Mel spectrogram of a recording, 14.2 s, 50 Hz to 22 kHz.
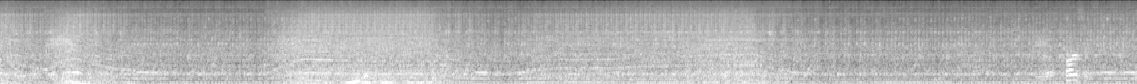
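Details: Yamaha 9.9 four-stroke outboard, hard starting from a weak electric choke, fitted with a manual choke knob and started on choke: engine catches, revs briefly, then settles into an even idle; starts and runs cleanly.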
